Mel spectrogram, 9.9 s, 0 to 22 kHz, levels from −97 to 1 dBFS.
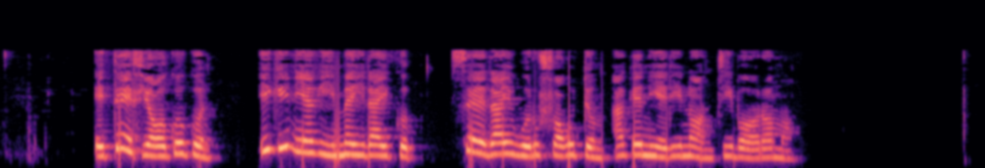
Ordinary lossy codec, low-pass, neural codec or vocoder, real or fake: MP3, 64 kbps; 7.2 kHz; none; real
